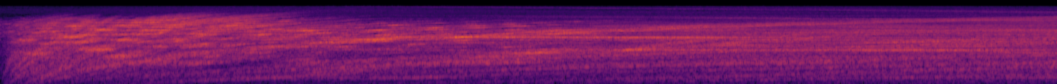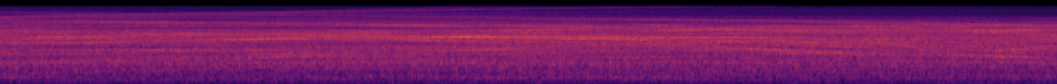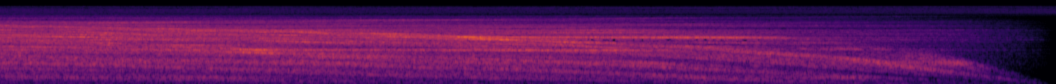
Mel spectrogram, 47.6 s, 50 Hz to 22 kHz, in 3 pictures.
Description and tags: Future Transport 01
Swoosh and such. Pitch rising, sustaining, then falling.
ambience, atmosphere, sci-fi, sound-effects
